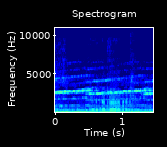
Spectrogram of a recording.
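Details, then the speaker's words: Steady high-pitched electronic alarm tone sounding continuously over low room hum in a labor and delivery hospital room, going off as the family prepares to leave with their newborn after the birth. "I'm sorry let me let me go check and see what's going on here we can't leave the room to the alarm stops yeah I heard"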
